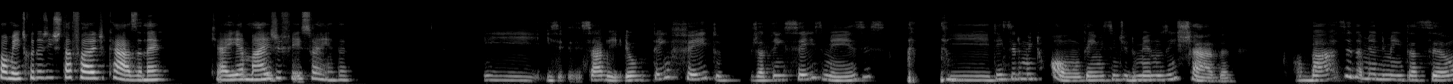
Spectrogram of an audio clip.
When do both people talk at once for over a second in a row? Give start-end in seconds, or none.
none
